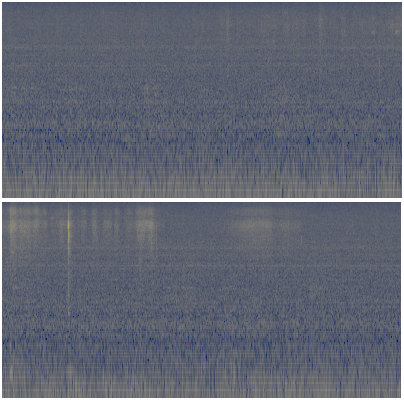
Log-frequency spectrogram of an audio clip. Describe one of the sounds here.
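Fingers brush and rustle softly against feathers.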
